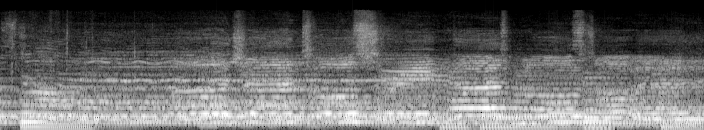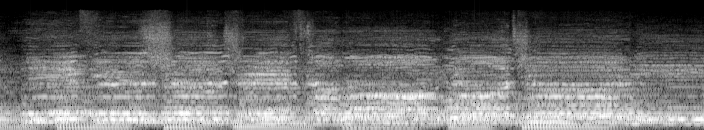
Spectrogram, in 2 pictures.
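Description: A mixed church choir sings a hymn-like anthem with instrumental accompaniment, a low bass line moving note by note underneath.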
